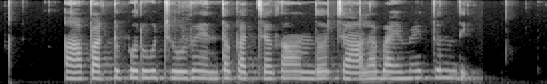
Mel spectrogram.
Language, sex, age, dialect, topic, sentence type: Telugu, female, 18-24, Telangana, agriculture, statement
